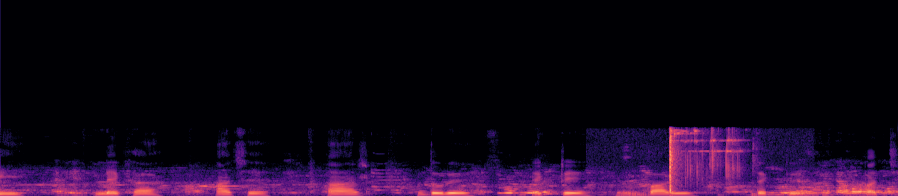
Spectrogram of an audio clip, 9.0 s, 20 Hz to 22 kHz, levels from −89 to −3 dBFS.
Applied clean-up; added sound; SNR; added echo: none; Shatter; 3 dB; none.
